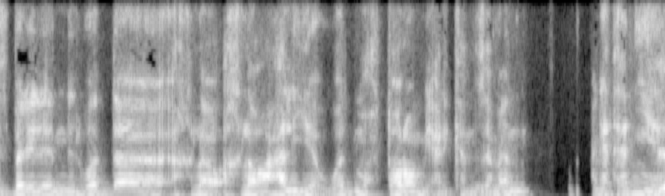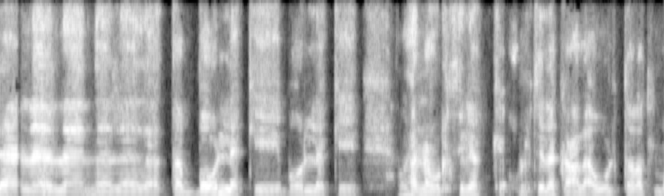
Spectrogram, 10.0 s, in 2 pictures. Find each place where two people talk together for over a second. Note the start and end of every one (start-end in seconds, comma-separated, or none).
4.4-6.0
